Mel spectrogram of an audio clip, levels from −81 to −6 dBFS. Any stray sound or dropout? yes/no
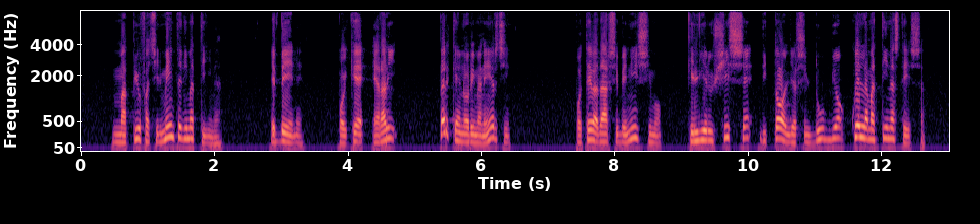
no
